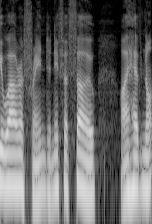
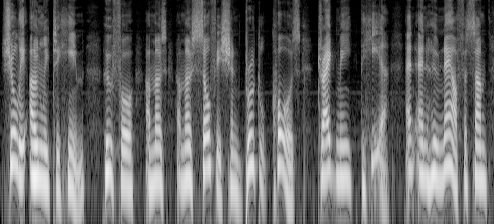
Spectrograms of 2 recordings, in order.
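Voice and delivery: higher, impassioned reproach; indignant accusation; 7 semitones higher, 5 dB louder than usual. Acted. Rebecca accusing the Templar who dragged her here, impassioned. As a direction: hurl the blame back at him.

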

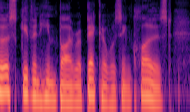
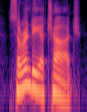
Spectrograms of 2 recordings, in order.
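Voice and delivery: commanding robber; 6 semitones higher, 7 dB louder than usual. Acted. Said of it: "said one of them".

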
